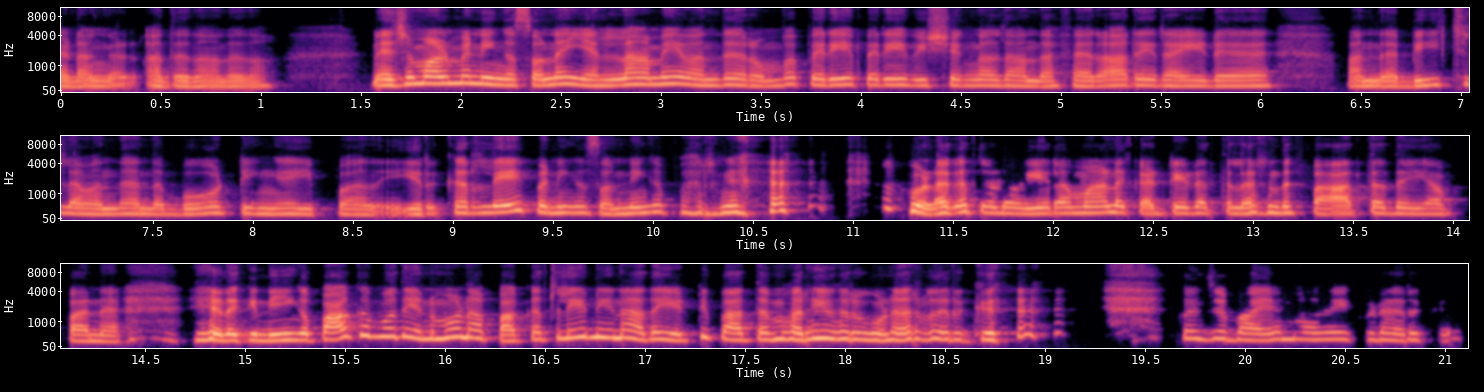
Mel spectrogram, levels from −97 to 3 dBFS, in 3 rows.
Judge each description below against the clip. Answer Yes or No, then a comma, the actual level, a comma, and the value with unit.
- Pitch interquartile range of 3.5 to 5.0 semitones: Yes, average, 4.2 semitones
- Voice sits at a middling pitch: No, high, 200 Hz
